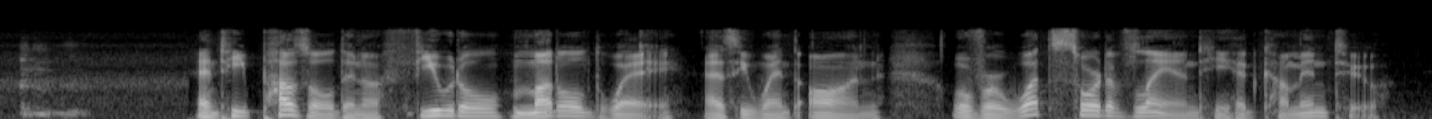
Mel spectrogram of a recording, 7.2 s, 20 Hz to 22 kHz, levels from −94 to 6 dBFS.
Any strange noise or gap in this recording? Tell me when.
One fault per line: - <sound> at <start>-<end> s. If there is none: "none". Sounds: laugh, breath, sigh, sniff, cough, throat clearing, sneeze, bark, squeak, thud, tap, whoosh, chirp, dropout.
- throat clearing at 0.1-0.5 s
